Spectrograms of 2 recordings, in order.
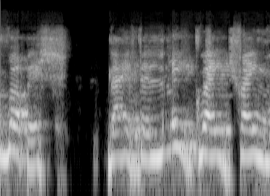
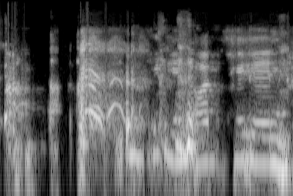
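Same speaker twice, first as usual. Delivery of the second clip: laughing; much slower than usual. Real, not acted. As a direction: laugh it off, drawn out. Joke retracted with a laugh.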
